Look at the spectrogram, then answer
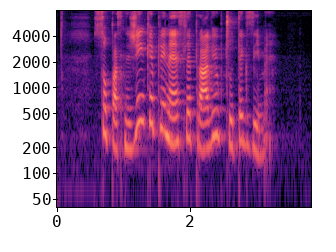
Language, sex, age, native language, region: Slovenian, female, 30-49, Slovenian, Zasavska region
